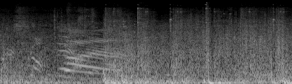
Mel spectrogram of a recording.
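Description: Naval cannon volley in Assassin's Creed Rogue: a deep boom at about one second is followed by rumbling broadside fire, heard under shouted crew commands and continuous battle noise.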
